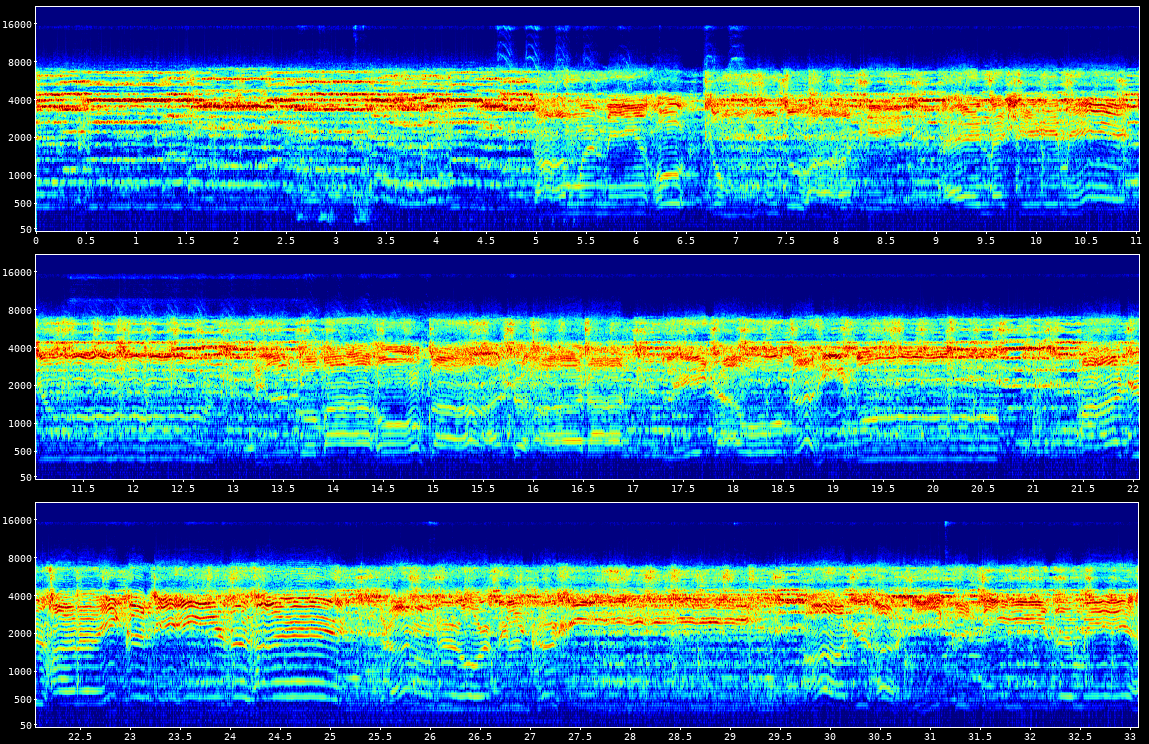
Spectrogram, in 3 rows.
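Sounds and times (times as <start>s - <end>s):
instrumental backing: 0.0s - 33.0s.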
